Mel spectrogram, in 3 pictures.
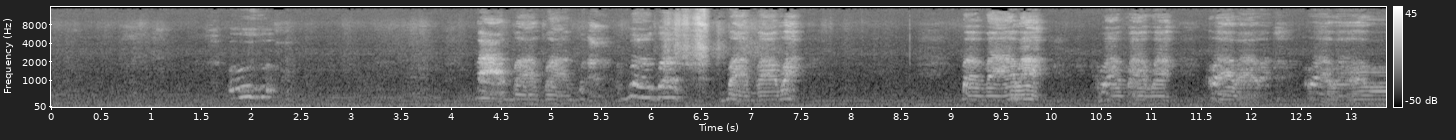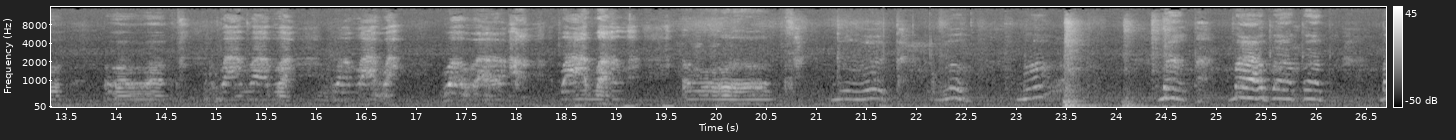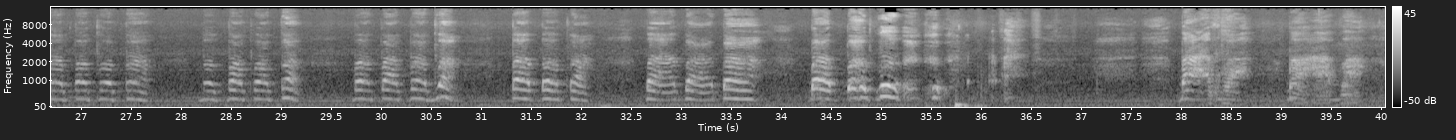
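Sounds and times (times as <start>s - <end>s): toddler babbling: 1.8s - 2.4s, 4.3s - 7.6s, 9.2s - 23.5s, 24.4s - 36.5s, 38.0s - 40.0s.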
